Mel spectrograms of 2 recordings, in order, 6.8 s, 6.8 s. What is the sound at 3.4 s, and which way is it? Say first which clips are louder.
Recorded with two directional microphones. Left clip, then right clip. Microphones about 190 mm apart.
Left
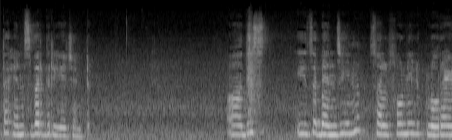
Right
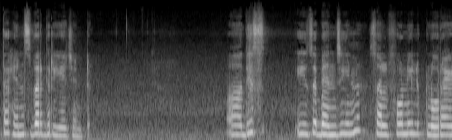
A woman's voice: right 5 dB; 50° right (ahead or behind).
